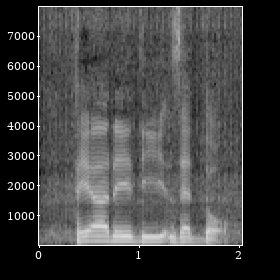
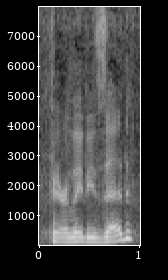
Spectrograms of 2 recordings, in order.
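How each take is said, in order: First: The Z is said as Japanese 'zeddo'. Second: The Z is said as an English letter name.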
